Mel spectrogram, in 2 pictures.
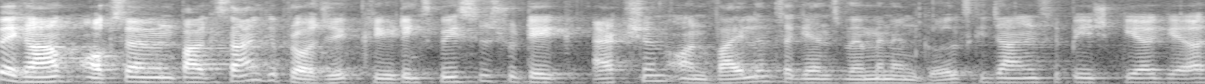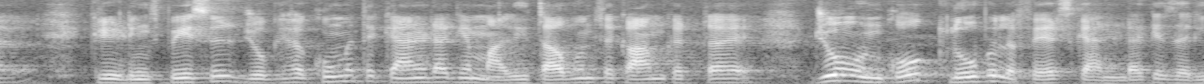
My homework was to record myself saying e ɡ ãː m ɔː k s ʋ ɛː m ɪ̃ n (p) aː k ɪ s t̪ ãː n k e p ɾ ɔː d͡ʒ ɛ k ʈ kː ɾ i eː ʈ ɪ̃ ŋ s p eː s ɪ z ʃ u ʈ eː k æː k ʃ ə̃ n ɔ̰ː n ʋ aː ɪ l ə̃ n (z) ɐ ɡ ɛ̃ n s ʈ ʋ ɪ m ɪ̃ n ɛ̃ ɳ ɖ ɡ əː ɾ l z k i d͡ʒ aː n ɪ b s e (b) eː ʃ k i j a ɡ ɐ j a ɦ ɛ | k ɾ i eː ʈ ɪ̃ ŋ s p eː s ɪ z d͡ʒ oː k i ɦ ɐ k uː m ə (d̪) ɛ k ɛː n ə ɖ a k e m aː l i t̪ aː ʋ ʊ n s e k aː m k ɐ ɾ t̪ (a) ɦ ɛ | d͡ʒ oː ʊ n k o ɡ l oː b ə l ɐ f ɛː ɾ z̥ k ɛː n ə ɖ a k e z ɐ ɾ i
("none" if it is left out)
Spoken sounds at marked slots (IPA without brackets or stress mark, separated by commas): p, s, p, t̪, a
